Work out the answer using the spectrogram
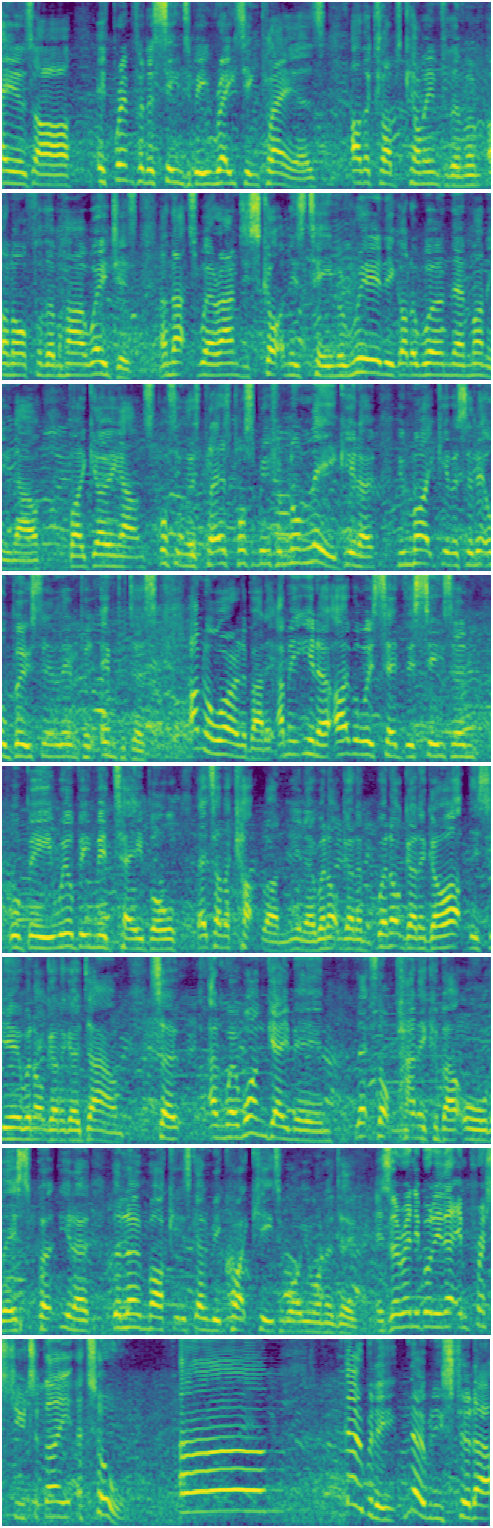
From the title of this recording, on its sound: Post-match podcast from the pub (in the street)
